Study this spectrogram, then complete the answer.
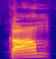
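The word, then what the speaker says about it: calm: என்ன உச்சரிப்போடு வருதுன்னு பார்ப்போம் காம் பாம் எல் ஃபில் இந்த ரெண்டு வார்த்தையில எல் வந்து சைலெண்ட் ஆயிடுது ஓகேவா இந்த வார்த்தைகளை உச்சரிக்கப்படுகிறது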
